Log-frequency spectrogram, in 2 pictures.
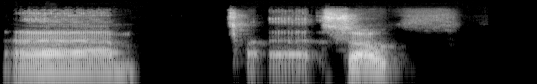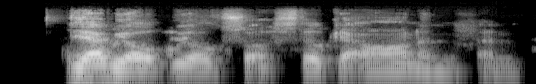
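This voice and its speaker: A man's voice: lowish voice, slow pace, dark tone, low-quality recording. A man in his forties with a Sheffield accent, answering interview questions hesitantly, with lots of fillers and restarts. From Sheffield, England. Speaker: interview guest, former footballer.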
